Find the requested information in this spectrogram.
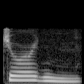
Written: Jordan

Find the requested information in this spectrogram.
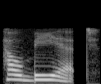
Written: howbeit

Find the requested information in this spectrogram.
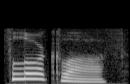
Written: floorcloth

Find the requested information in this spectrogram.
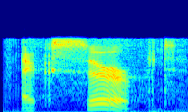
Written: excerpt

